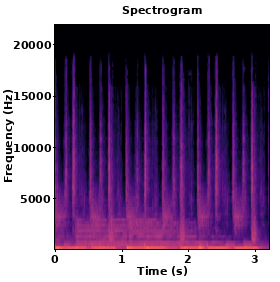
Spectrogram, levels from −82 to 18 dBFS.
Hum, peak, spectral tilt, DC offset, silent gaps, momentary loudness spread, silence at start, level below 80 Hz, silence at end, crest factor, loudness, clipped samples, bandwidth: none; -8 dBFS; -6 dB/octave; under 0.1%; none; 3 LU; 0 s; -28 dBFS; 0 s; 12 dB; -21 LUFS; under 0.1%; 17 kHz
